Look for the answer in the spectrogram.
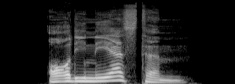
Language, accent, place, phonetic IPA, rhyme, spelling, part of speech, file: German, Germany, Berlin, [ɔʁdiˈnɛːɐ̯stəm], -ɛːɐ̯stəm, ordinärstem, adjective, De-ordinärstem.ogg
- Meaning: strong dative masculine/neuter singular superlative degree of ordinär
